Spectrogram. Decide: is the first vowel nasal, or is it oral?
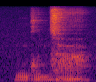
oral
